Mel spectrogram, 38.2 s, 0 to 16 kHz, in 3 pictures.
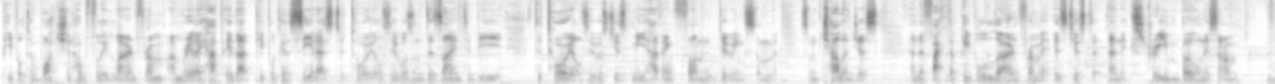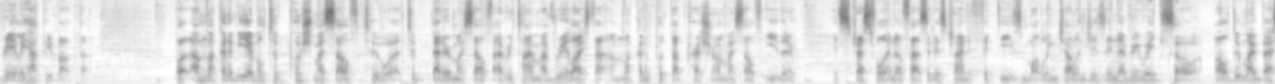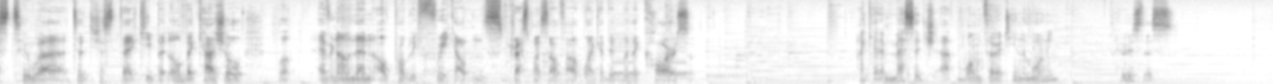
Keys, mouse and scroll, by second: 14.4 scroll down 1, 15.1 shift+middle click, 15.8-16.3 scroll up 1, 16.3 middle click, 17.0 shift+middle click, 18.0 middle click, 21.5 scroll up 1, 26.6 middle click, 26.6 scroll down 1.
